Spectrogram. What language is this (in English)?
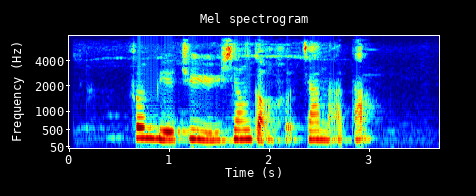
Chinese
